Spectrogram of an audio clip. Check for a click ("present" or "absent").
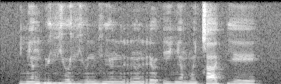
absent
